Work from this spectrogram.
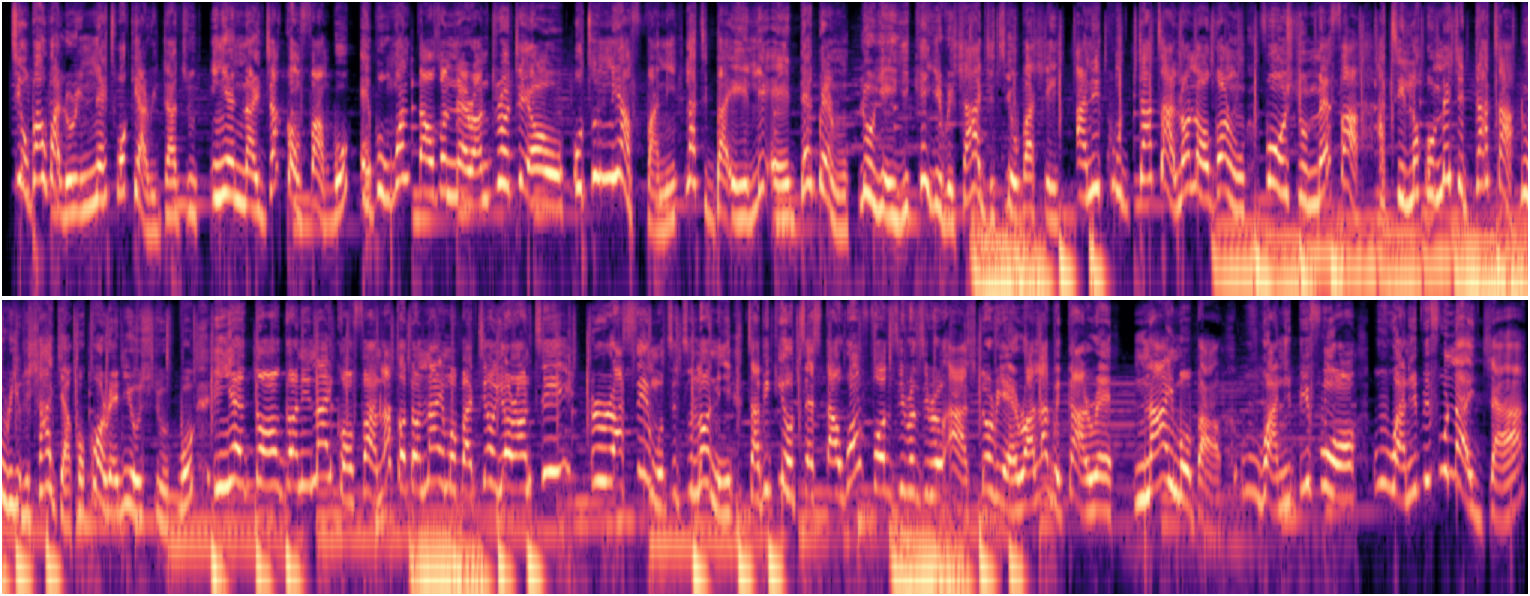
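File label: Yoruba, female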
